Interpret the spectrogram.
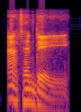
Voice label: "attendee", British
